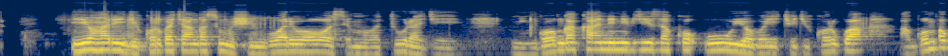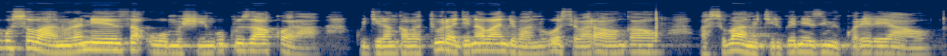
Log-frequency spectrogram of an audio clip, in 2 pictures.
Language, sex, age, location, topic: Kinyarwanda, male, 18-24, Huye, health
